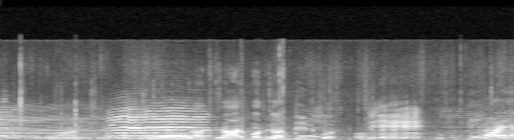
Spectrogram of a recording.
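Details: Pashmina goats with sheep in a Himalayan herd: a run of overlapping, vibrato-laden bleats from several animals, rising and falling in pitch, with a brief dip near the middle.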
